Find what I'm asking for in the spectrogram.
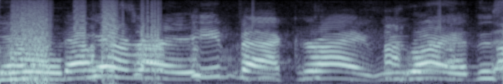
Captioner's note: guest laughter drowns out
